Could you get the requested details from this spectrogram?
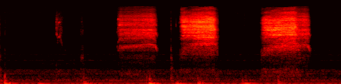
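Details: Wild barn owl chicks in a research nest box, siblings still looking for a swallowed mouse: faint short hisses, then three loud, broad screeches of about half a second, with low bumping sounds.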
